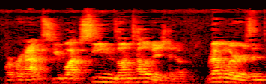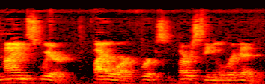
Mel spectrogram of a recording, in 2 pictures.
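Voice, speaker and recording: A man's voice: medium pitch, a little hiss or hum. A man giving a sermon, telling a reflective story with light self-deprecating humor. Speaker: lay speaker. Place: worship hall. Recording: echoey hall, far mic.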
